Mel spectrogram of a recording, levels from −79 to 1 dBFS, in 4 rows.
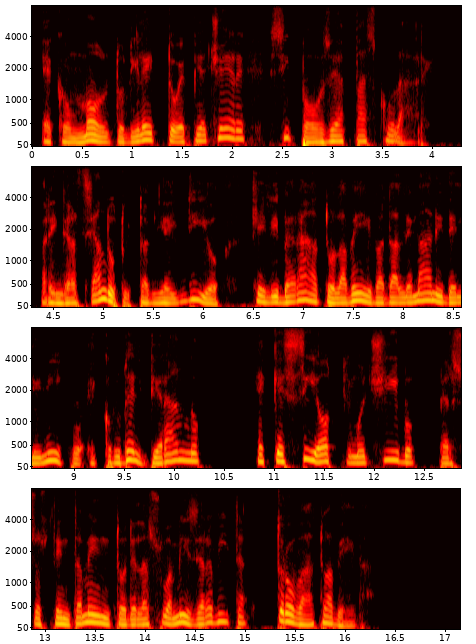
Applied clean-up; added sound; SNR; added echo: neural mask model Resemble Enhance denoiser.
